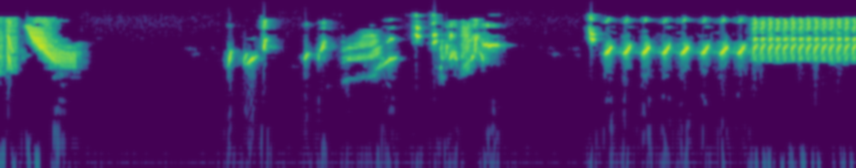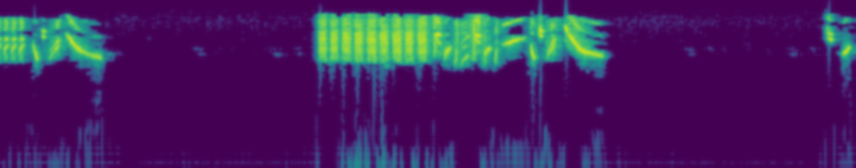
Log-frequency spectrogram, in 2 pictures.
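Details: Maliki-style goldfinch song, error-free per the description: a downslurred whistle, scattered twitters, a run of even notes leading into a buzzy trill, a pause, then a harsh rattle with twisting notes.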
